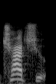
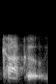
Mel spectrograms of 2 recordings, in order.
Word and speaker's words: Kaku: Miku Chachu, or is it Mr. Is it come on, Miku, right? Miku Chachu, the astronomer. Am I pronouncing that correctly? Miku Kaku, yeah. Kaku, I said K-A-K-U.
